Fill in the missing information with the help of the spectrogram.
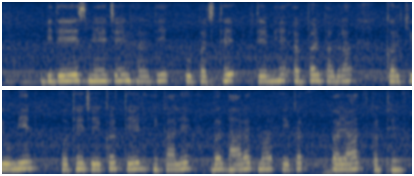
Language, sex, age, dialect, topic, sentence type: Chhattisgarhi, male, 18-24, Northern/Bhandar, agriculture, statement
